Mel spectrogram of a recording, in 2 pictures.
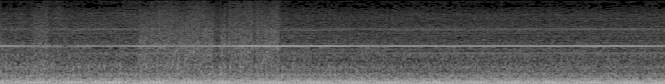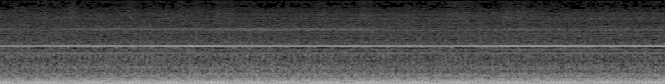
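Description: Helicopter rotor and turbine engine running steadily: a low, even rotor pulse with a steady high whine over it.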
